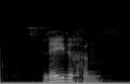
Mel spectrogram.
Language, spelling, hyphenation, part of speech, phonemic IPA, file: Dutch, ledigen, le‧di‧gen, verb, /ˈleː.də.ɣə(n)/, Nl-ledigen.ogg
- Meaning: alternative form of legen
